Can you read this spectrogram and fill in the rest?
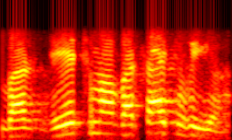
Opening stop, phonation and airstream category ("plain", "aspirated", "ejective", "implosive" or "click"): plain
